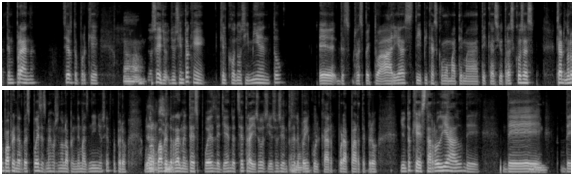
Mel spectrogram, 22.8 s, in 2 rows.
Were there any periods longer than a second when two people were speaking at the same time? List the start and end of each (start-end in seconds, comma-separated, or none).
none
